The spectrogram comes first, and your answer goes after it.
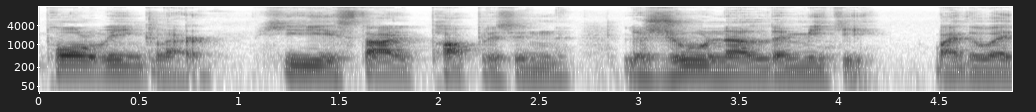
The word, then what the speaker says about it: Le Journal de Mickey: In 1934, a man named Paul Winkler, he started publishing Le Journal de Mickey. By the way, that is the exact way it's pronounced in France.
